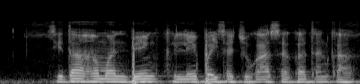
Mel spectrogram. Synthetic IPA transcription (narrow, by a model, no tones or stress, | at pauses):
sid̪ʱãɦəmənbẽŋklepəjs̬at͡ʃʊkasəkət̪ʰənka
